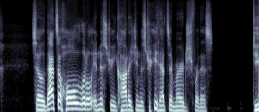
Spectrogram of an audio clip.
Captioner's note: laughs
